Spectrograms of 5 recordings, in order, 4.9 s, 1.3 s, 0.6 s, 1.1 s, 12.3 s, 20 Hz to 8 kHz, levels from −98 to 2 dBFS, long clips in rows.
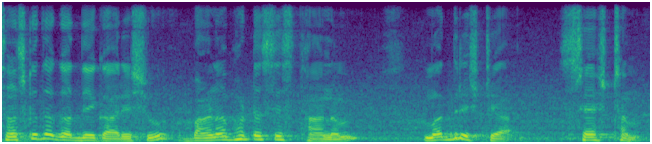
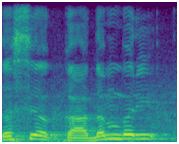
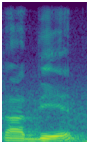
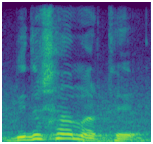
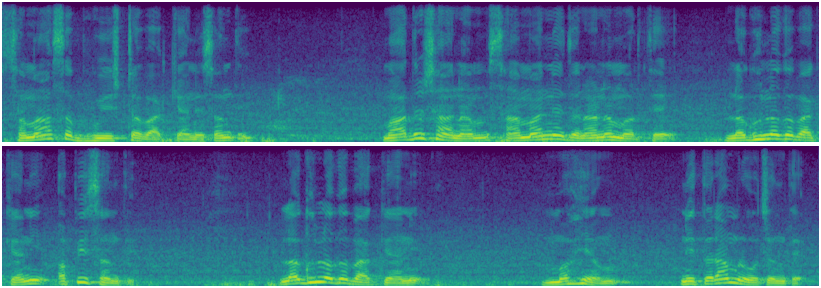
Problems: constant background noise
